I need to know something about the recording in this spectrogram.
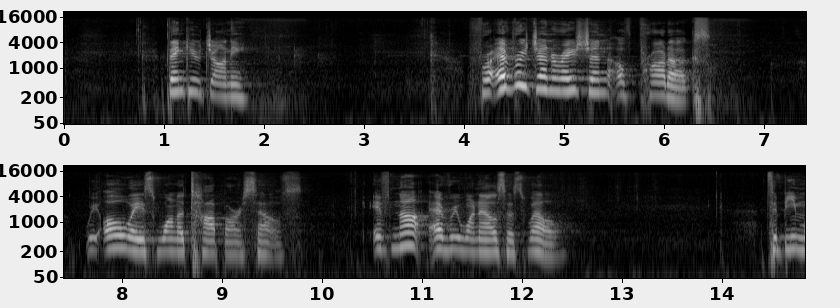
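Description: A young woman speaks calmly into a microphone over loudspeakers in a large hall.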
